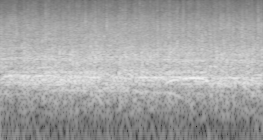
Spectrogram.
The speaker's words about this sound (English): Let's see what the audience decides by your applause.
